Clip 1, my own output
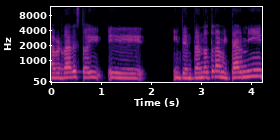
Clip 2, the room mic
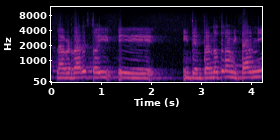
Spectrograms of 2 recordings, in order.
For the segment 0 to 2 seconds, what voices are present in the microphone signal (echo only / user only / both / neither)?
echo only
